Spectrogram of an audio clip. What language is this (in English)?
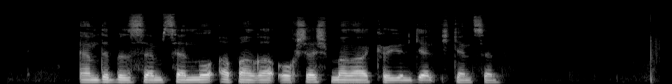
Uyghur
